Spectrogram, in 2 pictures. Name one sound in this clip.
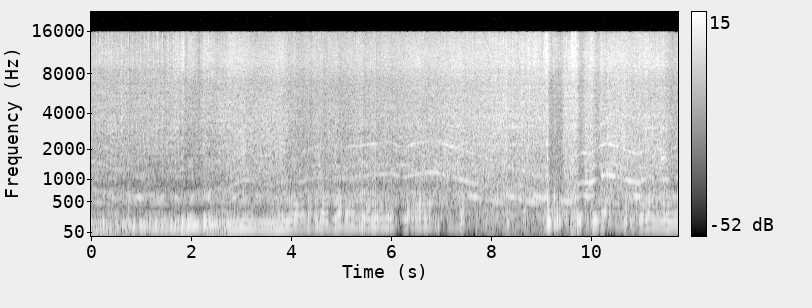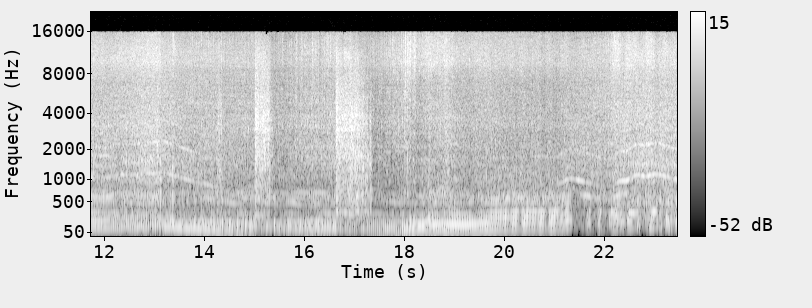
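Tyres churn and splash through mud and water.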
